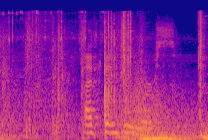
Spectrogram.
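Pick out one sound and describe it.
A handgun is reloaded with metallic clicks.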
